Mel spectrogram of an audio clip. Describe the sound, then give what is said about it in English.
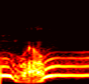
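A person's voice imitating a monster roaring in defiance: a rough, growling burst that settles into a drawn-out, howl-like tone, fairly loud, lasting under a second with no other talk. “After it hits you and misses you, it roars in defiance.”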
